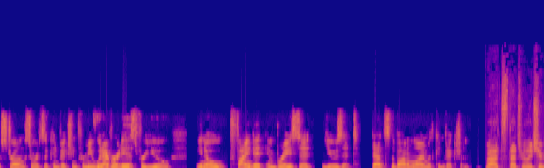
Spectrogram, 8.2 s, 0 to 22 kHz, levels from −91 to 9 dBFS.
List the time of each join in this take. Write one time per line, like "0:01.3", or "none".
0:07.2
